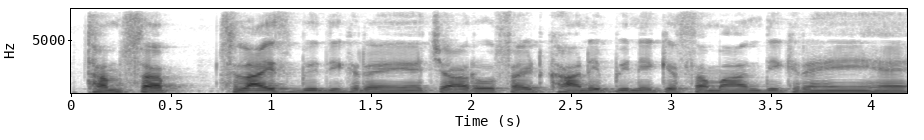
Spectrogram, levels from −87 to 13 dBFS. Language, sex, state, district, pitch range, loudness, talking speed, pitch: Hindi, male, Himachal Pradesh, Shimla, 135-145 Hz, -19 LUFS, 200 wpm, 140 Hz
